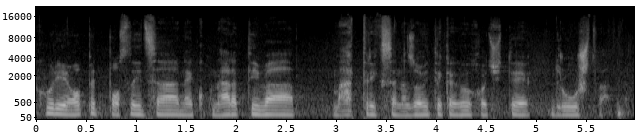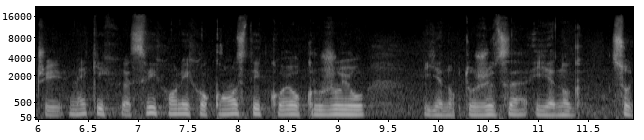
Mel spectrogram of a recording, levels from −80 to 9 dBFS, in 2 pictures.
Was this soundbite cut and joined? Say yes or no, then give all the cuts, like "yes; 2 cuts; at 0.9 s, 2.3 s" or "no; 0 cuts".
no; 0 cuts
